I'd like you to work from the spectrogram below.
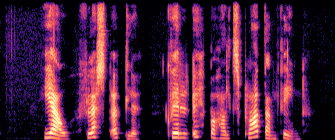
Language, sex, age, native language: Icelandic, female, 17, Icelandic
